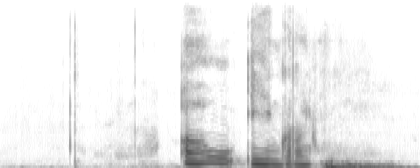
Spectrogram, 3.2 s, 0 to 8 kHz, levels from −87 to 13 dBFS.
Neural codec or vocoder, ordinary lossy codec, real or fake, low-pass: codec, 16 kHz, 4 kbps, X-Codec, HuBERT features, trained on LibriSpeech; none; fake; none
